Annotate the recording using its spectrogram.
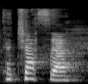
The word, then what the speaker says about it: Cachaça: Caipirinha, which is, I'm going to mispronounce it, cacha. Do you know how to say it? – Cachaça. Cachaça, the Brazilian.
